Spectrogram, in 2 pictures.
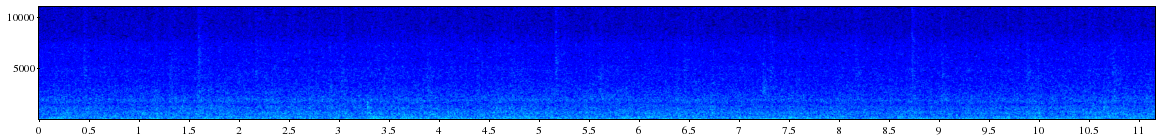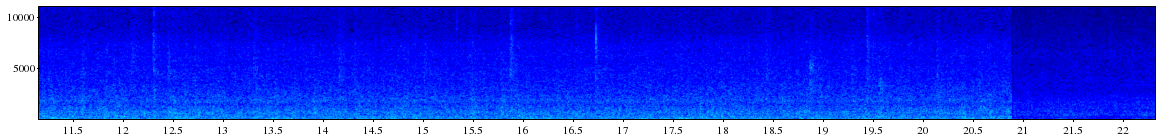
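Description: Steady rain, a dense even hiss with faint scattered drop ticks. About 21 seconds in it cuts abruptly to a quieter stretch of rain.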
